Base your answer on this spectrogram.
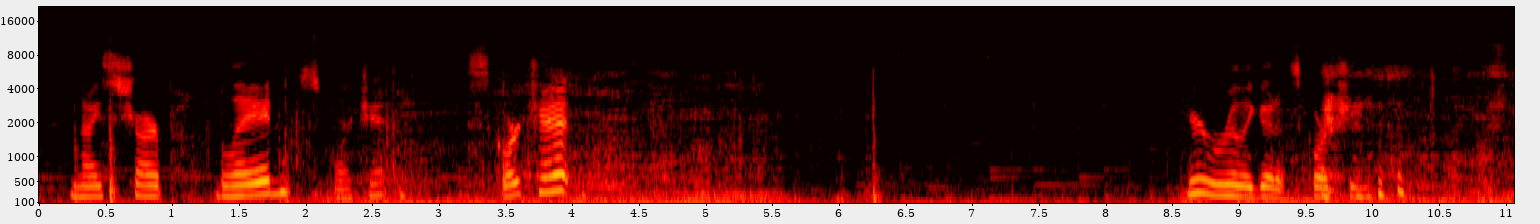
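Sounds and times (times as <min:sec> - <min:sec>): background music: 0:00.0 - 0:11.0
utility knife scratching board: 0:01.6 - 0:06.4, 0:08.5 - 0:11.0.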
